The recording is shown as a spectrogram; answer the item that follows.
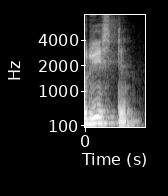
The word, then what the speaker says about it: wrist: देखिए, आर के पहले अगर डब्लू आ जाए, या ऐसा बोले कि डब्लू के बाद अगर आर आ जाए तो हमेशा डब्लू हो जाता है साइलेंट।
